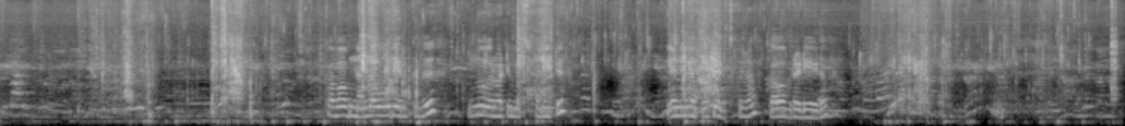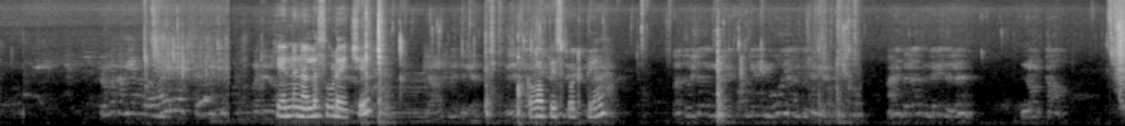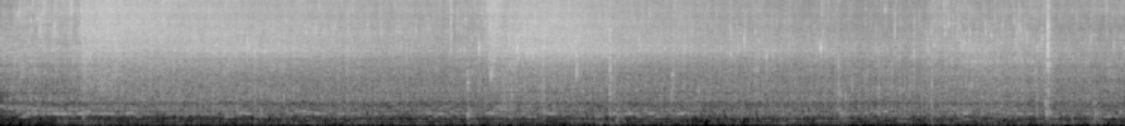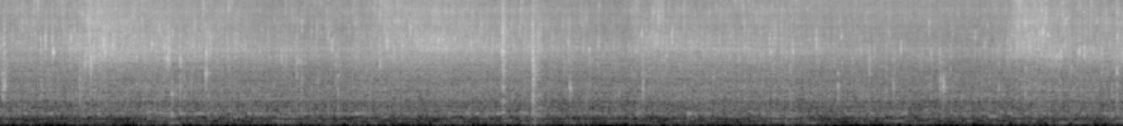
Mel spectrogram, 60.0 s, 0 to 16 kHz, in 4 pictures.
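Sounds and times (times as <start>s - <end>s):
meat deep-frying in hot oil: 29.8s - 59.9s.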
